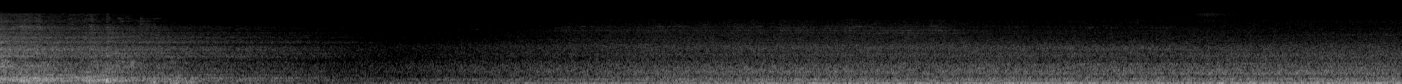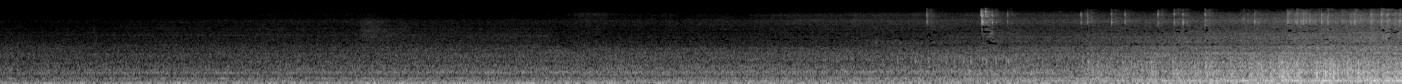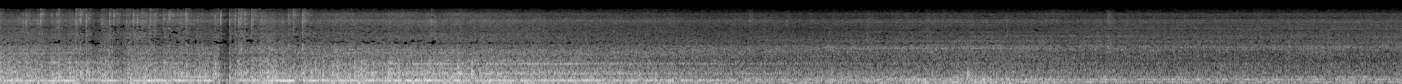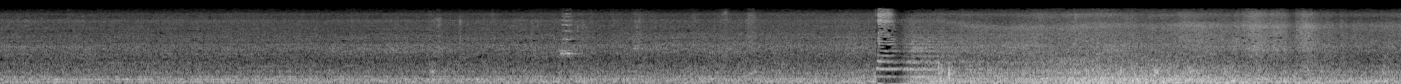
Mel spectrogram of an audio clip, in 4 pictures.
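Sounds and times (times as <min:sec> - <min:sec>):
another train rumbling past: 0:00.0 - 0:56.0
train wheels clickety-clack: 0:23.2 - 0:34.4, 0:46.0 - 0:50.0, 0:50.8 - 0:56.0
electric locomotive low tone: 0:50.8 - 0:53.8.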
